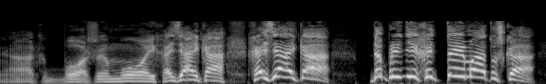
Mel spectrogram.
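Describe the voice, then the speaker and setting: A man voicing an imperious older noblewoman who shouts and commands in a frantic voice, recorded dry and dull. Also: sits high, big pitch swings, slow pace, vocal fry, no room sound, pitched above the performer's own voice, heavily acted. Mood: frantic shouting. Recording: dull dry studio sound.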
